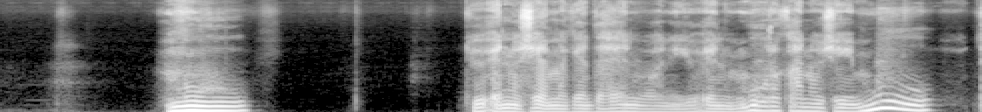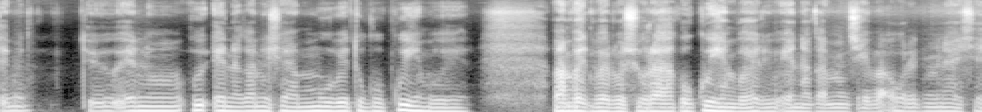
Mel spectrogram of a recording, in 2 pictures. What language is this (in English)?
Tinputz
